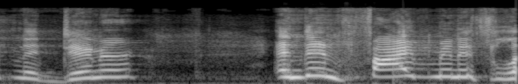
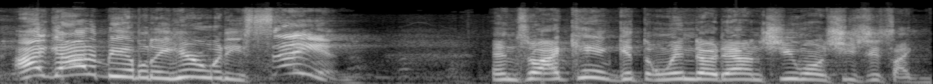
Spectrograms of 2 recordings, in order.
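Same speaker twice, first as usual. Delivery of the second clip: ordinary talk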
